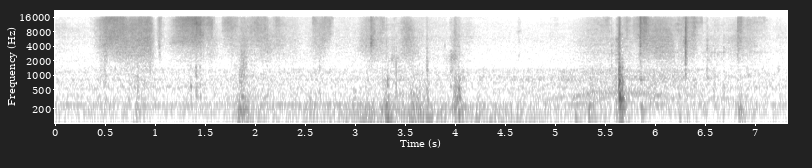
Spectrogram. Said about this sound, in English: Okay, close garage door. Let's go.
